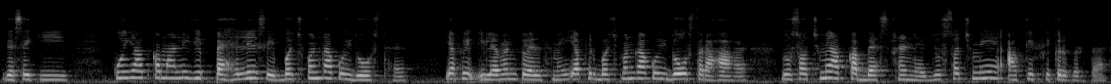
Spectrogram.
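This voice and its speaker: A woman's voice: fairly high pitch, normal speed. Earnest young woman giving blunt advice. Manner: earnest, direct, mixes in English phrases, repeats for emphasis. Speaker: student advice vlogger. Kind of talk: casual advice talk to camera.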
